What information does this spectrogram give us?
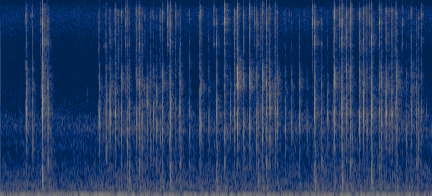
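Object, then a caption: Plastic mechanical keyboard. Both hands' fingertips type rapidly and continuously on a compact cream-white mechanical keyboard with plastic keycaps and a hollow case, resting on a glass table. A dense stream of sharp, clacky key taps sits over a steady low hum.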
